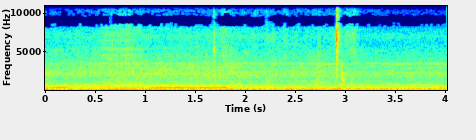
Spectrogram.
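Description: Forklift engine running steadily, heard from inside its cab, with a higher whine over the low hum that dips briefly just after the start. A single sharp click about three seconds in.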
